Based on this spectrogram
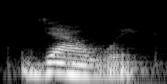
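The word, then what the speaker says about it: יהוה: Entonces fíjense ustedes que el nombre de Dios es en hebreo se pronuncia yagüe o las letras de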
